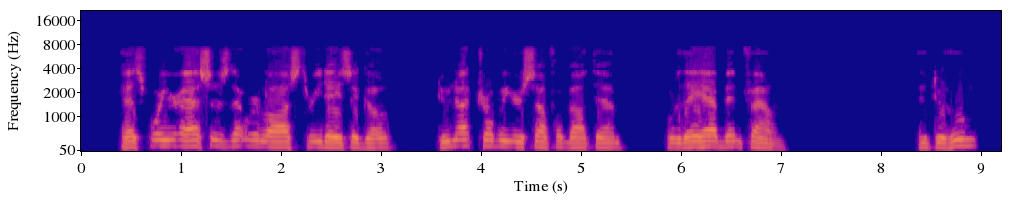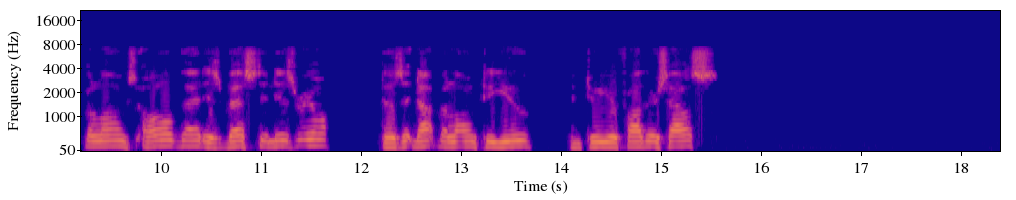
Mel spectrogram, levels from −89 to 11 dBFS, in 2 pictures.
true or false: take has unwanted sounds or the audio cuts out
false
